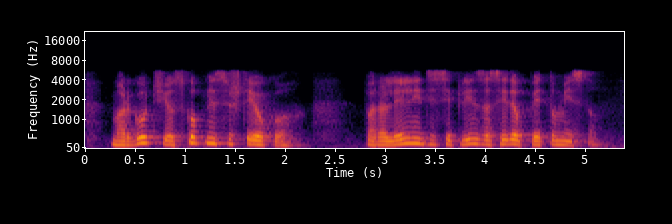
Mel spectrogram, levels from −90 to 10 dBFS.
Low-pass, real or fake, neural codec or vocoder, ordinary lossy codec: 5.4 kHz; fake; codec, 24 kHz, 0.9 kbps, DualCodec; Opus, 24 kbps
